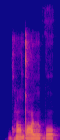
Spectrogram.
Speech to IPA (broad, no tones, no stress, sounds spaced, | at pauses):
ɡʱ õ dˤ ɵː b o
